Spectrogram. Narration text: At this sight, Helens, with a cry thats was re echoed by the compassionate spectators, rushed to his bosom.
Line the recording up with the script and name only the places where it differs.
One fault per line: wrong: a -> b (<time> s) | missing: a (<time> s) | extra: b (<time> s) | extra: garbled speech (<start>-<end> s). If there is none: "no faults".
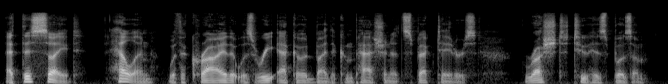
wrong: Helens -> Helen (1.1 s)
wrong: thats -> that (2.3 s)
